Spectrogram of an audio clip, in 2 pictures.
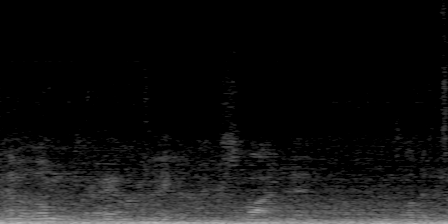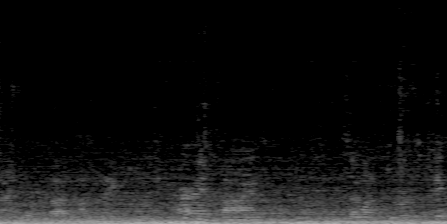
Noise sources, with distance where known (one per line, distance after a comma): person or small group talking, near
